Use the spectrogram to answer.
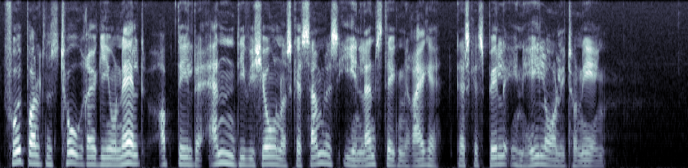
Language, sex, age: Danish, male, 62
